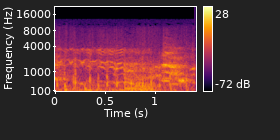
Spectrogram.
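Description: Horse neighing in a radio drama scene where a heavy wagon is stuck fast in deep mud as the driver shouts at the horses; a loud, close whinny runs throughout, with hoof clatter and faint background voices.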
